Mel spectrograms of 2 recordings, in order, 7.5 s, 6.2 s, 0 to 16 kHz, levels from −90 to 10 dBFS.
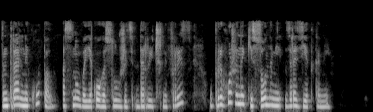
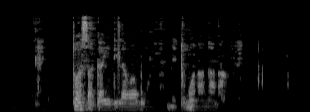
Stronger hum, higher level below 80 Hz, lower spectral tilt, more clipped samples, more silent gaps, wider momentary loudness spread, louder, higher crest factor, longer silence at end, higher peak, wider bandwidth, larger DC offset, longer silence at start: neither; first, -54 dBFS vs -80 dBFS; first, -5.5 dB/octave vs -1.5 dB/octave; neither; second, none vs 1.04-1.45 s, 3.55-3.61 s; second, 10 LU vs 27 LU; first, -18 LUFS vs -34 LUFS; second, 16 dB vs 28 dB; second, 0.85 s vs 1.35 s; first, -2 dBFS vs -12 dBFS; second, 8 kHz vs 9 kHz; neither; second, 0.05 s vs 0.7 s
